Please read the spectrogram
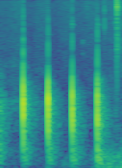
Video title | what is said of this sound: Never too late! | if you've got high moisture in the boat, you can start to hear the differences of of of how the laminate sounds and feels on your hammer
